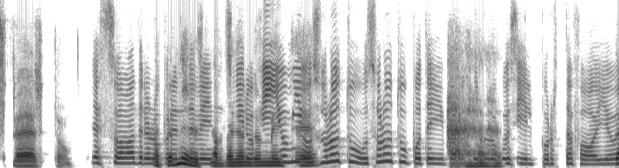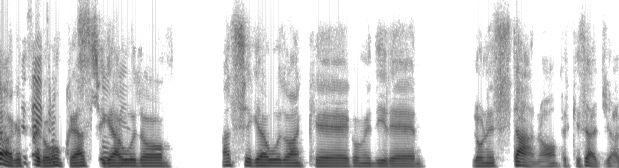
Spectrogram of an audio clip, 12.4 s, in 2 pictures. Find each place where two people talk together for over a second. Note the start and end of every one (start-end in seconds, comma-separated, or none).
1.5-3.2, 6.2-7.5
